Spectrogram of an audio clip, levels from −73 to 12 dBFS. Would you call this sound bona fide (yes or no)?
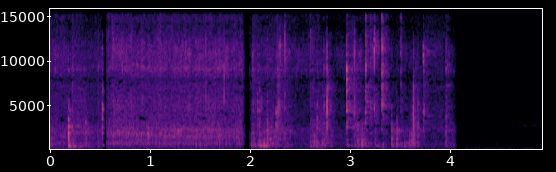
yes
